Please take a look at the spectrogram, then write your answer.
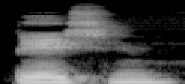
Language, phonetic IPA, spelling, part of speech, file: Russian, [ˈpʲesʲ(ɪ)nʲ], песнь, noun, Ru-песнь.ogg
- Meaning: 1. alternative form of пе́сня (pésnja): song 2. canto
